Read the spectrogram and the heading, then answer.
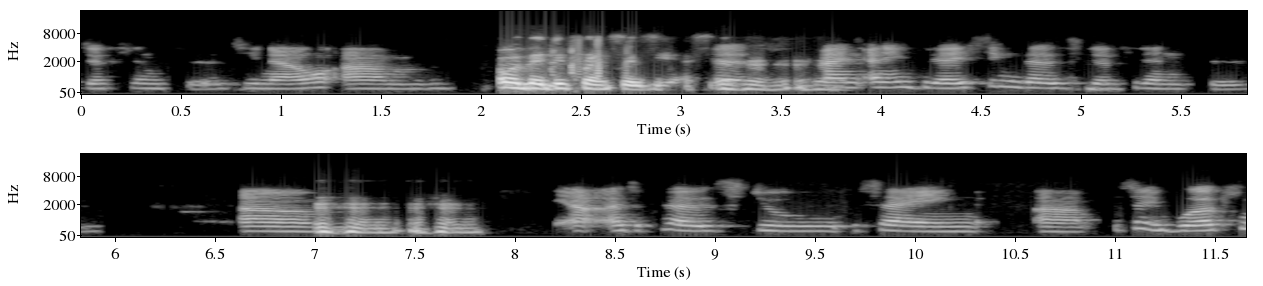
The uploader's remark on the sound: Apologies for the soft audio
